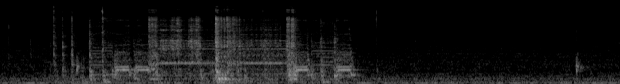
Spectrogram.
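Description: A sewing machine running a straight stitch at 2.0 stitch length for machine binding gives about three seconds of close, busy mechanical whirring and clatter, then stops, leaving quiet room noise.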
